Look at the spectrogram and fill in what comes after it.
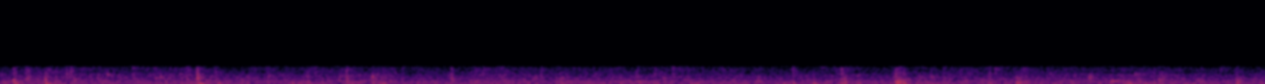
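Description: Rain falling on a pond's surface: a steady patter of drops with scattered louder plinks, one standing out about four and a half seconds in.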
